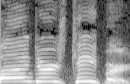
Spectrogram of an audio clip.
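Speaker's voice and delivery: loudest possible shout, pitched very high. Telling how they marked a claim, quoting their own call: calling out in loudest voice. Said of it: "called out in my loudest voice".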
